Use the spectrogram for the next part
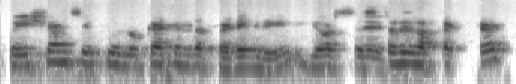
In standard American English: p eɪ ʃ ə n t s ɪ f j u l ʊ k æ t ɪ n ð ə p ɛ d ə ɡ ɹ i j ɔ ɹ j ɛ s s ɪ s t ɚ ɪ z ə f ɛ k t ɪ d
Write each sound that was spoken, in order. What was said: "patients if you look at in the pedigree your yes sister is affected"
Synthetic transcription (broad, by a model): p eɪ ʃ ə n t s ɪ f j u l ʊ k æ t ɪ n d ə p ɛ d ə ɡ ɹ i j ɔ ɹ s s ɪ s t ɚ ɪ z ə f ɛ k t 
